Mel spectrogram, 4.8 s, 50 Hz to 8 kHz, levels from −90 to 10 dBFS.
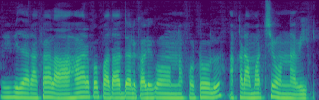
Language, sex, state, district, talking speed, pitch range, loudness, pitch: Telugu, male, Telangana, Hyderabad, 125 wpm, 125-140 Hz, -14 LUFS, 130 Hz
